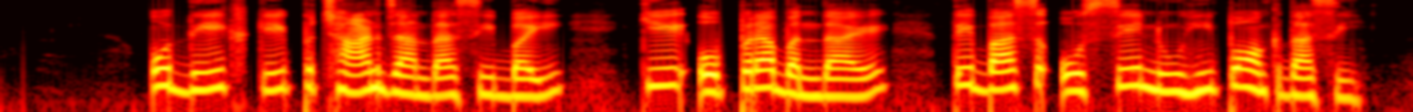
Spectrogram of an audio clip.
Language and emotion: Punjabi, neutral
